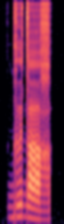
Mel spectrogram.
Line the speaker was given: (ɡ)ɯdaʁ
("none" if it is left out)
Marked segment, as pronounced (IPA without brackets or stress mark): ɡ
